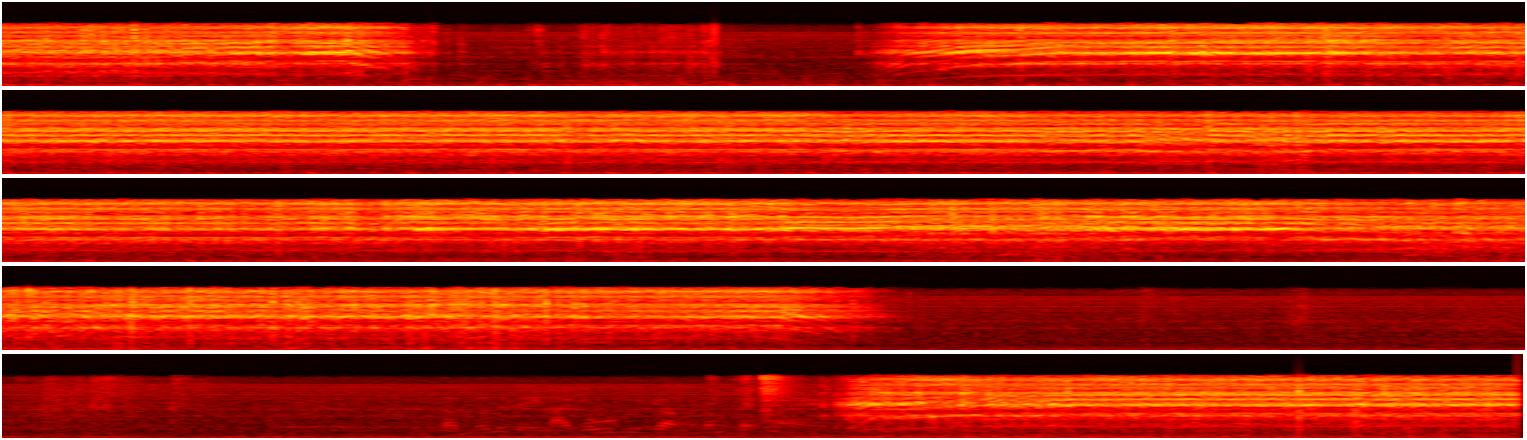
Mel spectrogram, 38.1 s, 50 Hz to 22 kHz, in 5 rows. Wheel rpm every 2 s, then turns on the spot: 150, 20, 90, 160, 160, 160, 160, 160, 160, 160, 160, 160, 160, 90, 0, 0, 0, 100, 160.
2-4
